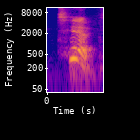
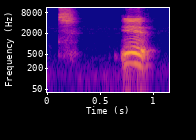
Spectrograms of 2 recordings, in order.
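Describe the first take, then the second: First: "Tip" said as one quick blended syllable, a bit higher; blended back together. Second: "T-ip" split into its sounds, t then ip; sounding out. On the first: Teacher blending the syllable again for students, whole and smooth. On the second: Teacher sounding out the syllable for students, sounds split apart. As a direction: stretch "T-ip" into its separate sounds. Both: Shown as a demonstration. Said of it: "First syllable".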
